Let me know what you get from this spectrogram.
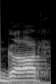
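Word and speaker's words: gare: তেমনি একটা শব্দ রয়েছে গার, গার মানে স্টেশন, জি আর ই গার, গার।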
